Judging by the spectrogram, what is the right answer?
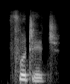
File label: "footage", Indian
